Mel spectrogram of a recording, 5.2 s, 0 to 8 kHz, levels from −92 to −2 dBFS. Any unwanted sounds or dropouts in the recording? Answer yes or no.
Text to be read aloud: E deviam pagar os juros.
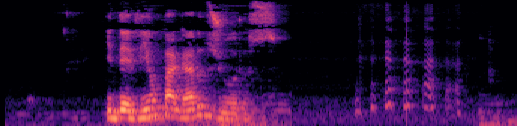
yes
